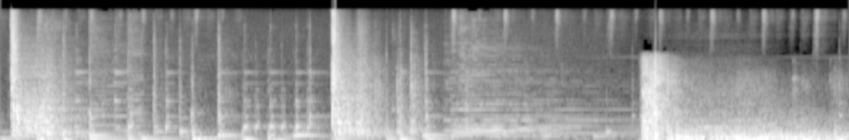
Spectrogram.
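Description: Compressed-air rocket launcher of copper pipe firing a paper rocket as its valve is released: a sudden blast of air, heard three times (at the start, after about three seconds, and past six seconds), the last the loudest with a longer rush of air dying away. Background music with a beat plays underneath.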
